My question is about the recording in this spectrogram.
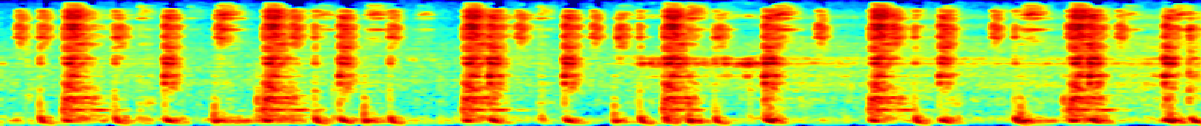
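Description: A GarageBand-made background soundtrack playing back with a quick, steady beat. It is loud enough to overpower the water-skiing clip's own boat and water noise.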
